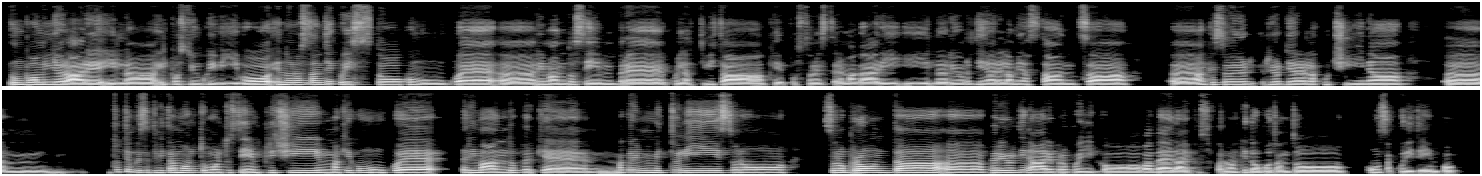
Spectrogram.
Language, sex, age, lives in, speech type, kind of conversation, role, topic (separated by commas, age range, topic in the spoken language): Italian, female, 20-24, Italy, conversation, advice, user, Gestione del tempo e procrastinazione costante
